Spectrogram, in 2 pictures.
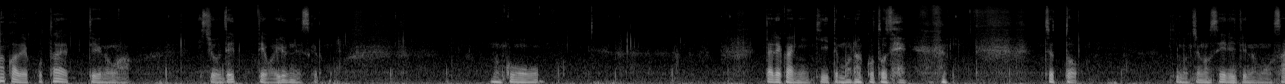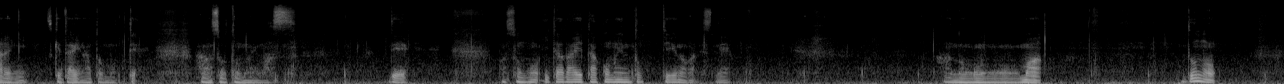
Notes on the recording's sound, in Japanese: お散歩/04］。歩きながらつらつらとお話ししています。今回ノイズや風切り音が少し多めになっております。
